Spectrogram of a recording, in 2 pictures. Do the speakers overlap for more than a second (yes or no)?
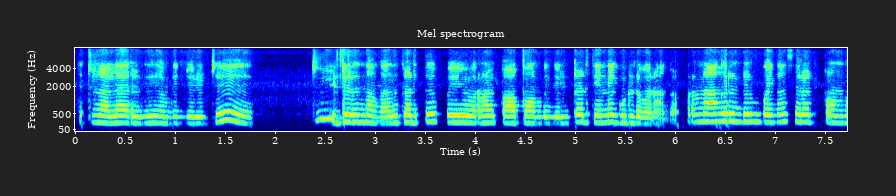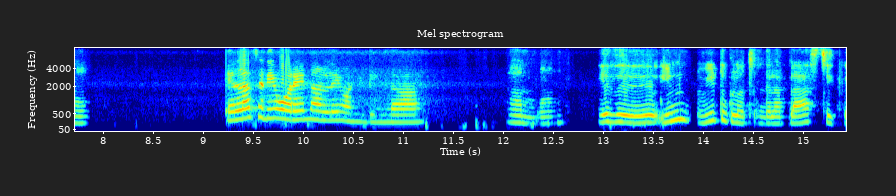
no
